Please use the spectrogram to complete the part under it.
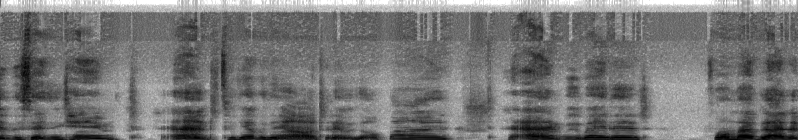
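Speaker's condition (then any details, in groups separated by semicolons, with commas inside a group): Cerebral palsy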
